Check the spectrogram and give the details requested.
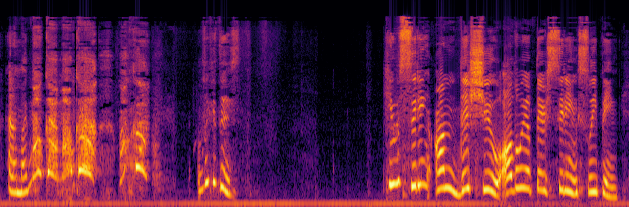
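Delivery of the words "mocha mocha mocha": put-on panicked, frantic, very high-pitched shouting. Retelling losing track of the dog and calling for it; retelling freaking out. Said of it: "I started freaking out".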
